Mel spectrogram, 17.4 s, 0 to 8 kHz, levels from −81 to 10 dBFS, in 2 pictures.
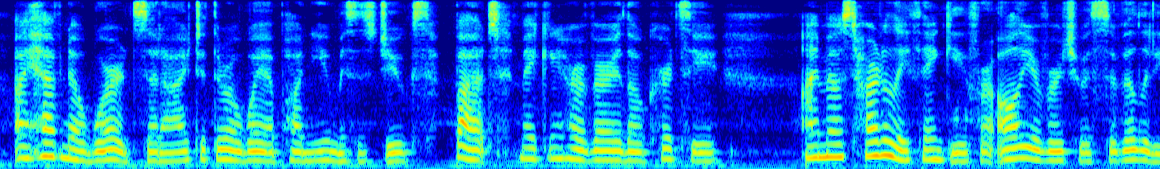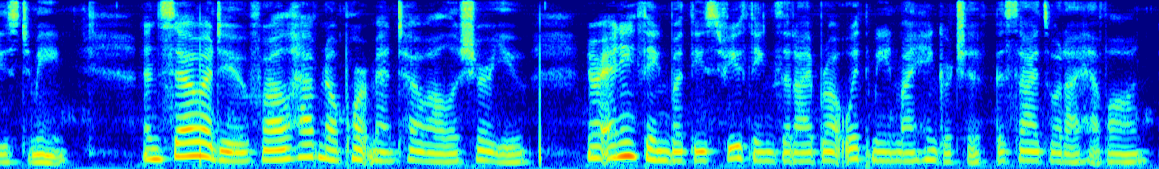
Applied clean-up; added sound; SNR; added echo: none; Fireworks; 19 dB; none.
